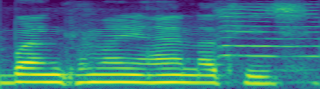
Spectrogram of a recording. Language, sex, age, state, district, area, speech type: Maithili, female, 45-60, Bihar, Araria, urban, spontaneous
